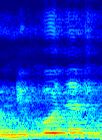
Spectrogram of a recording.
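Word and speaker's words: pnictogen: arsenic anti नहीं त इनको निकोजन बोलते हैं पी साइलेंट है पी एन आई सीओ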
